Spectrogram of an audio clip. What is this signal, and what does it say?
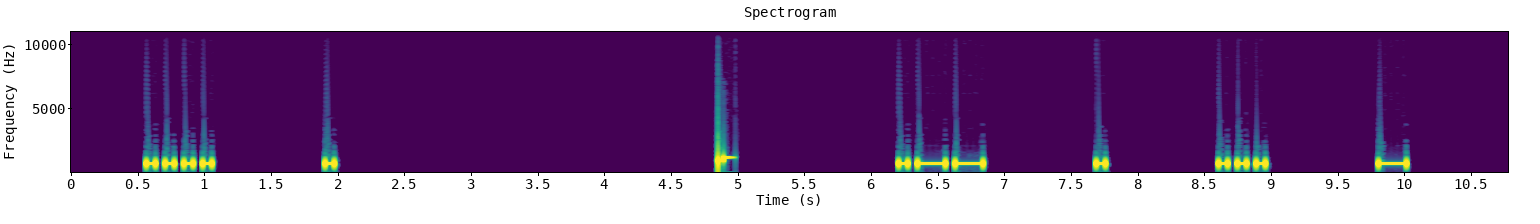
Morse code, heard as a keyed tone, about 17 wpm, spaced as for 8 wpm, 700 Hz. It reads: HE WEST
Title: 4x Character Spacing - Top 500 Words - 17wpm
